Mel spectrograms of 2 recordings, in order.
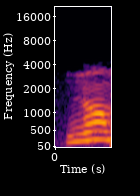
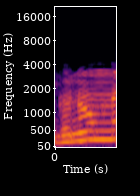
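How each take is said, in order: First: The word begins directly with the n sound. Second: A g sound is heard before the n. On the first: The speaker calls it right. "ये क्या होगा नोम हो जाएगा" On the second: The speaker calls it wrong. "ये गनोम नहीं होगा"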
